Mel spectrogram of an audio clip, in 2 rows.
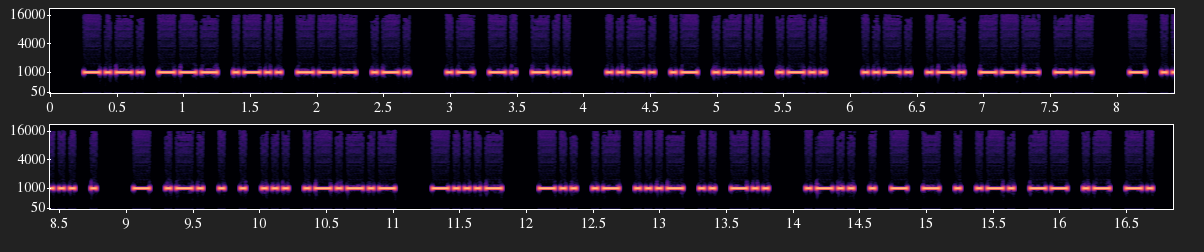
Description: Morse code, heard as a keyed tone, about 30 wpm, 1000 Hz. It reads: COLOR AND FALL FROM THE TREES. <BT> DAVID LETTERMAN
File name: 30wpm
